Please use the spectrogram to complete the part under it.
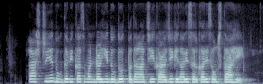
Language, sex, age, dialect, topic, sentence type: Marathi, female, 25-30, Standard Marathi, agriculture, statement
